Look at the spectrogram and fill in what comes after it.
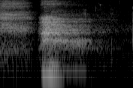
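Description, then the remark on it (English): One heavy, breathy exhale, fairly loud, rushing out for about half a second and then trailing off into quiet background hiss. “the, the, the heavy breathing.”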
